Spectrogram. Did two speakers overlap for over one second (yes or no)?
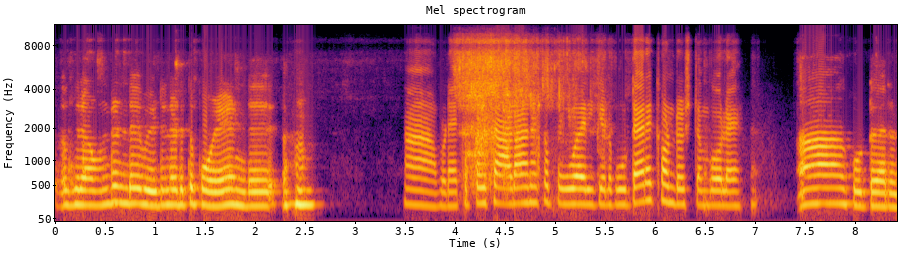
no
